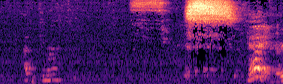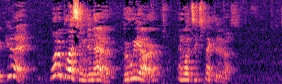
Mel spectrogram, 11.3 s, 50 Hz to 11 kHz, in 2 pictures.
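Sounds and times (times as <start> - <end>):
speech: 0.5 - 1.4, 5.6 - 10.4
person imitating a snake hiss: 2.6 - 4.8.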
